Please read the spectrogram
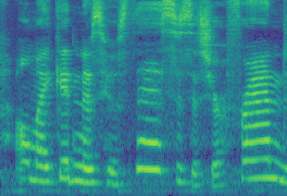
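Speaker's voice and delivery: put-on high, sweet princess voice for a child; greeting a young fan's bunny in princess character. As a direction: gush like a storybook princess to a little girl. Voicing her Elsa princess persona.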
